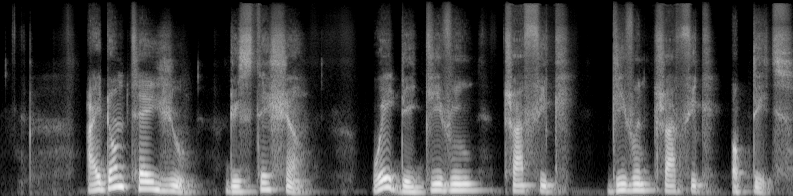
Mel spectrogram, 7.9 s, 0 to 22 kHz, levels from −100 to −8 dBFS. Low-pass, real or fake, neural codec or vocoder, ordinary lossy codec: none; fake; autoencoder, 48 kHz, 32 numbers a frame, DAC-VAE, trained on Japanese speech; none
